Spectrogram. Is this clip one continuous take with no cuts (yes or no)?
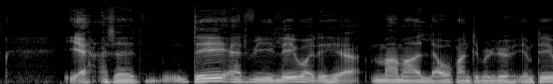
yes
